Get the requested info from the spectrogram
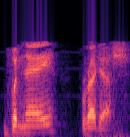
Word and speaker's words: B'nai Regesh: You would pronounce this in Aramaic, B'nai Regesh.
